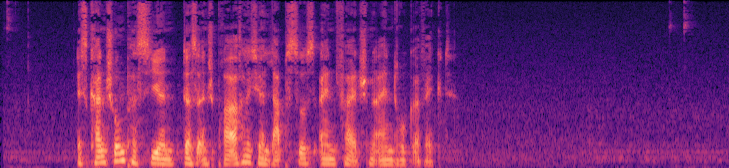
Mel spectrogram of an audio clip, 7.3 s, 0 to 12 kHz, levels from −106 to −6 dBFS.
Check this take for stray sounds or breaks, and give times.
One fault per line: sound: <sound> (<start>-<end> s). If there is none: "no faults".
no faults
